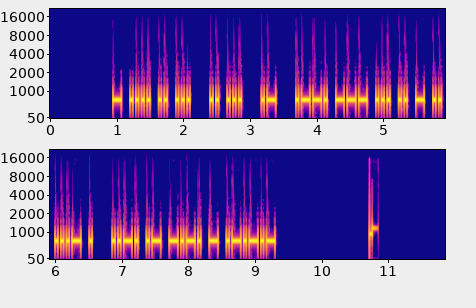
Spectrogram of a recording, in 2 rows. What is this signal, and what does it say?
Morse code, heard as a keyed tone, about 28 wpm, 700 Hz. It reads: THIS IS A POSITIVE FACT.
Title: Sentences from Top 1000 Words - Review Part 5 - 28wpm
